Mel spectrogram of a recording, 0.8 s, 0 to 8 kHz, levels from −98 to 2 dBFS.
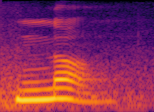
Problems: none marked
